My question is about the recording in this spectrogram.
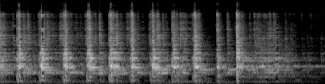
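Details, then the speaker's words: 1990 Eagle Talon, stock muffler heat shield loose, heard while driving: light metallic tapping about twice a second in a loose, uneven beat; heat shield rattle, fixed by securing it. "something I noticed when I was driving or heard was uh this little heat shield that's tied to the stocky stock Muffler unless of course you like this noise when you're driving"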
